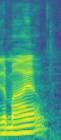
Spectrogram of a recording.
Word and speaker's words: Damaio: doing today i got on the guy demaio yep that's it that's how you pronounce it right yeah it's actually a portuguese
